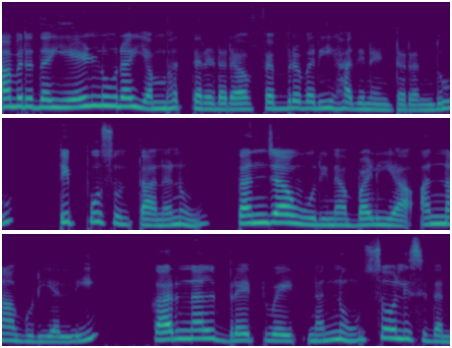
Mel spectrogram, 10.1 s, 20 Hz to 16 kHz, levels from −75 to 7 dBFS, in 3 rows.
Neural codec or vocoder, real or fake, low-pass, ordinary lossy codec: none; real; 14.4 kHz; none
